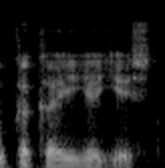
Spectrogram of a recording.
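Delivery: usual speaking voice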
